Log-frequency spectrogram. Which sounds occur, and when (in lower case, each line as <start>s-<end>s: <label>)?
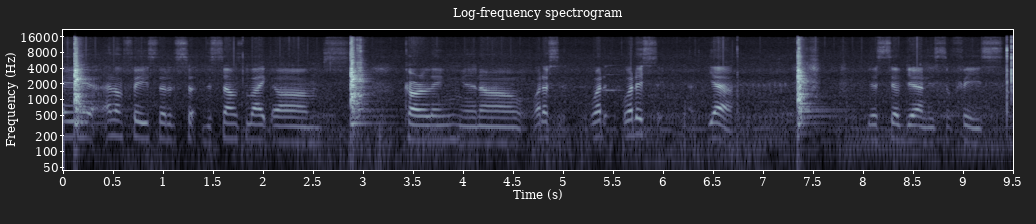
0.0s-2.5s: female speech
0.0s-9.5s: mechanisms
0.1s-0.2s: generic impact sounds
1.6s-1.8s: generic impact sounds
2.8s-3.1s: generic impact sounds
3.4s-4.6s: female speech
4.7s-5.0s: female speech
5.3s-5.9s: female speech
6.4s-6.8s: female speech
7.3s-7.5s: generic impact sounds
8.0s-9.3s: female speech
9.4s-9.5s: generic impact sounds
